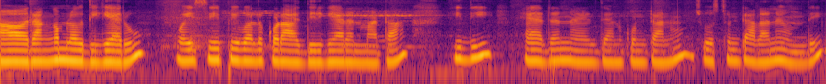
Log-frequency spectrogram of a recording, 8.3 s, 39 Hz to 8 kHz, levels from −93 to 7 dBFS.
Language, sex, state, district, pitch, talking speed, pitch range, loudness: Telugu, female, Andhra Pradesh, Manyam, 170 Hz, 115 wpm, 165-185 Hz, -18 LUFS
